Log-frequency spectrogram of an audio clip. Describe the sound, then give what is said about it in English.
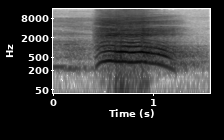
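A single loud, dramatic gasp from one person, a sharp voiced intake of breath lasting nearly a second, with no other talking. “Yeah, he hopes that they will gasp, and then he hopes that they will start to talk about it.”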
